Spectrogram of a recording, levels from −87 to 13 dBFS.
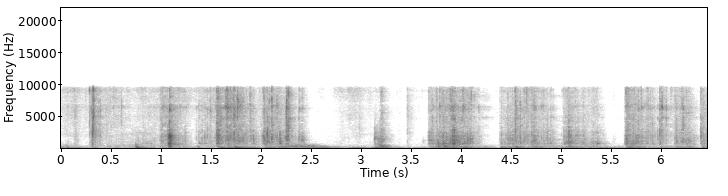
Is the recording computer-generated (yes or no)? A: no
